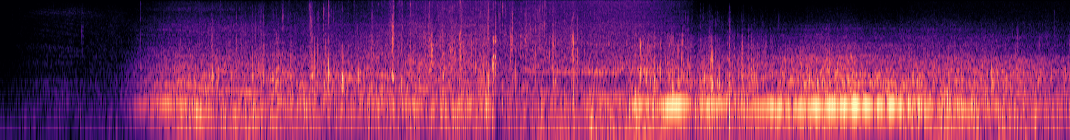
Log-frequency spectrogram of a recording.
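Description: A motor vehicle's engine running, coming in about a second in after near silence, with a low rumble and pitch that shifts up and down.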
